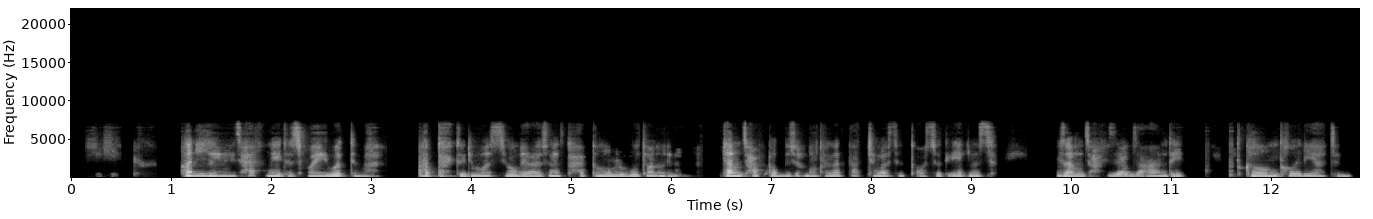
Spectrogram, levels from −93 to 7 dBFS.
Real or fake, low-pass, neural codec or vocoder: fake; 7.2 kHz; codec, 24 kHz, 0.9 kbps, WavTokenizer, medium music audio release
